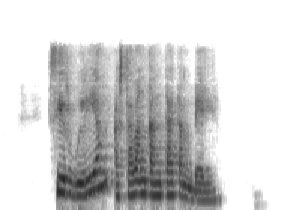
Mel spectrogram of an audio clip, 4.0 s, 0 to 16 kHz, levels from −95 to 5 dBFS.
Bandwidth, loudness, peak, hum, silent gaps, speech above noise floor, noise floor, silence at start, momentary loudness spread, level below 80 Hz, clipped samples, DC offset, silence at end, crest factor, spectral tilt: 8 kHz; -19 LUFS; -4 dBFS; none; none; 57 dB; -75 dBFS; 0.65 s; 9 LU; -60 dBFS; under 0.1%; under 0.1%; 1.05 s; 18 dB; -5.5 dB/octave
